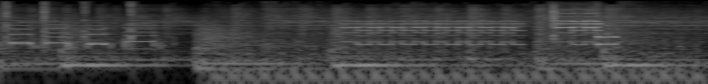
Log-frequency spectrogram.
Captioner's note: phone ringing; phone beeping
